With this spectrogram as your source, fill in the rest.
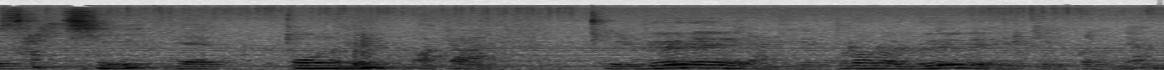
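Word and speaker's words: Lheureux: 그래서 이제 그 사치의 돈을 아까 르르라는 브로로 르르 이렇게 있거든요. 르르 끝에 X는 발음이 안 하고 르르에게서 돈을 빌려서 사치스러운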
